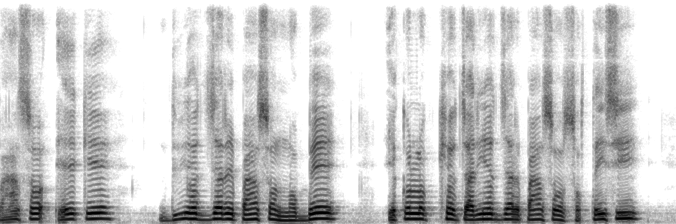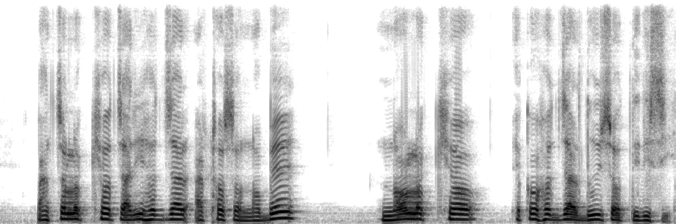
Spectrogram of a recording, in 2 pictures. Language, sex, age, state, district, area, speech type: Odia, male, 60+, Odisha, Bhadrak, rural, spontaneous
